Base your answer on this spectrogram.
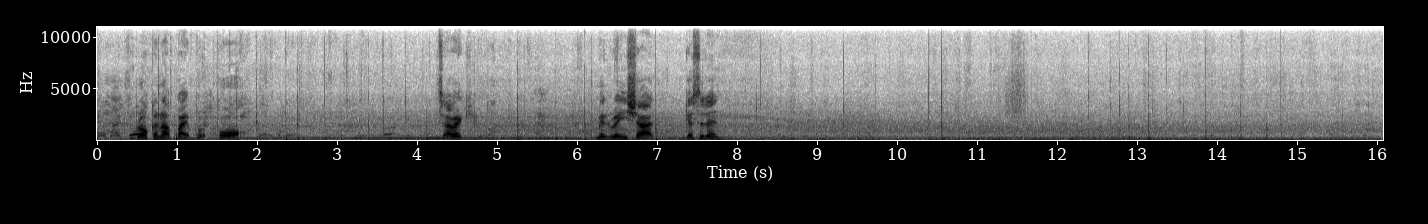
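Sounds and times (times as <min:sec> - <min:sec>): basketball bouncing: 0:00.5 - 0:07.1, 0:08.2 - 0:15.2.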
